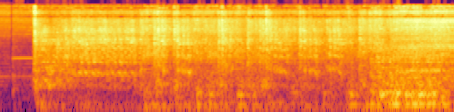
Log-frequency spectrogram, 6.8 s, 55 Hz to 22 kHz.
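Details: Ex-police 1992 Chevrolet Camaro B4C 1LE V8, not run under own power in 10 years, after fuel injector refit: starter cranks briefly, V8 catches and settles into a steady even idle with no stumble; starts and runs normally.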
